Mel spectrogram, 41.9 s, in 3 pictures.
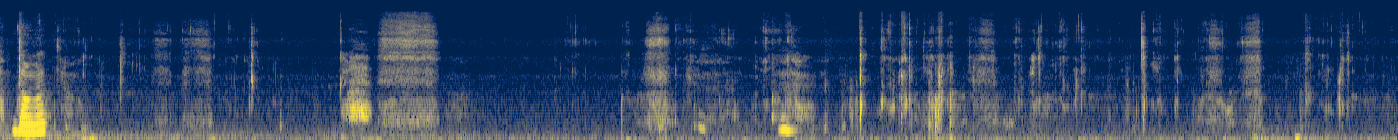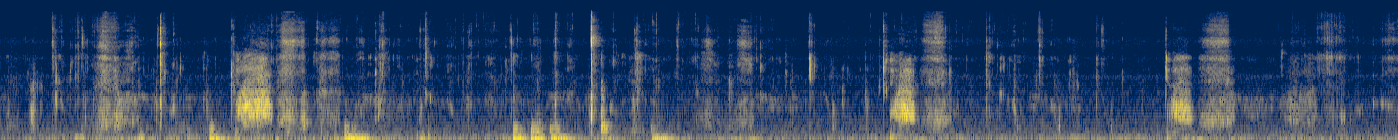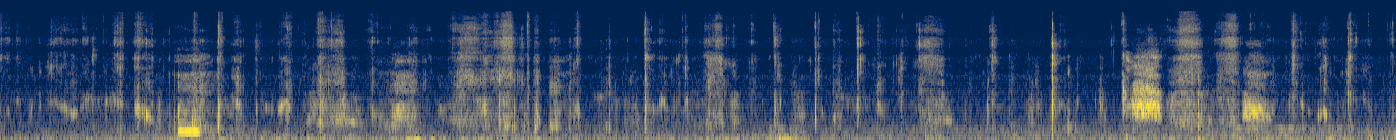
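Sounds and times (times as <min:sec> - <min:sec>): soft crunches of chewing: 0:00.6 - 0:03.1, 0:05.5 - 0:41.9
wet chewing smacks: 0:05.6 - 0:22.9.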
